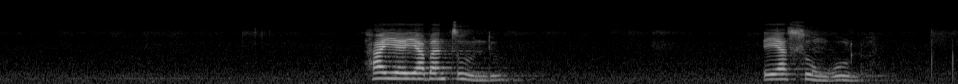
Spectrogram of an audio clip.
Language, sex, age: Xhosa, female, 30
